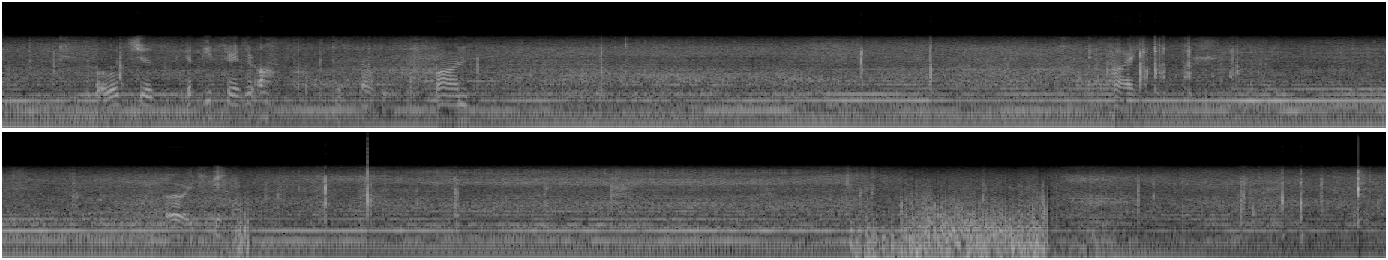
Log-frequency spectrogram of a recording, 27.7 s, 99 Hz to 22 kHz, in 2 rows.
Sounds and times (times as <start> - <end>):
Mechanical fan: 0.0 - 27.6
Speech: 0.9 - 2.8, 3.6 - 4.7, 11.0 - 11.4, 15.4 - 16.2.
